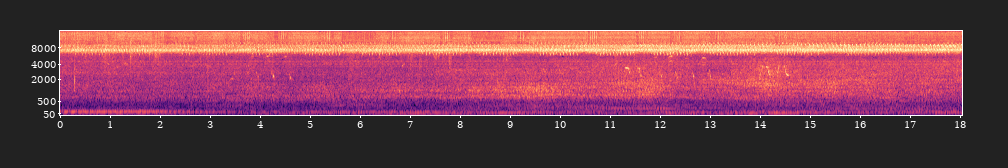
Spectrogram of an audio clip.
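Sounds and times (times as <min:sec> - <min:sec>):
insects chirring: 0:00.0 - 0:18.0.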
